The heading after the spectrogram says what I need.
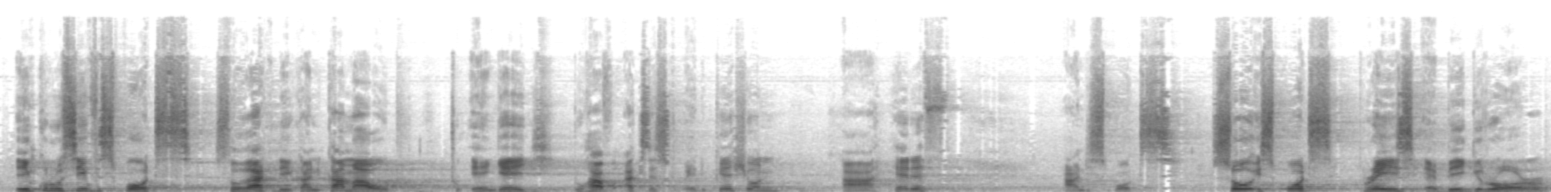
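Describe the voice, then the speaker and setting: Bright, forceful man in an echoing hall. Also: on the high side. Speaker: award winner giving acceptance speech. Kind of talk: earnest acceptance speech. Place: large event hall, on stage. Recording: echoey hall, noticeable background noise.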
